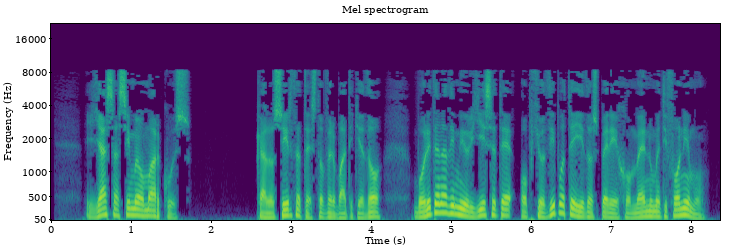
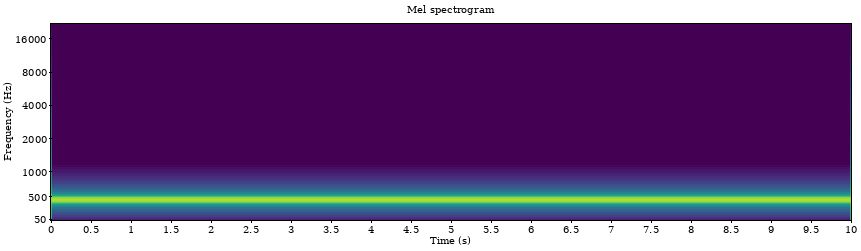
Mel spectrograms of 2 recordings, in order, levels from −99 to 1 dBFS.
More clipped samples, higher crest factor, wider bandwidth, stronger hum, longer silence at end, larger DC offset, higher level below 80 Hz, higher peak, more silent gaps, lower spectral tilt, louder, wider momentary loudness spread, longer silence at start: neither; first, 16 dB vs 4 dB; first, 8.8 kHz vs 0.5 kHz; neither; first, 0.2 s vs 0 s; neither; first, -36 dBFS vs under -90 dBFS; first, -2 dBFS vs -10 dBFS; neither; second, -6.5 dB/octave vs -11 dB/octave; second, -17 LUFS vs -14 LUFS; first, 9 LU vs 0 LU; first, 0.45 s vs 0 s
